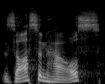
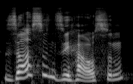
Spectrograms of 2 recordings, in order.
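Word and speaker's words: Zassenhaus: If you're not familiar with Zassen House, you have to say it like that. Zassen Zen.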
